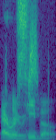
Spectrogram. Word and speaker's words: Arecibo: Is that the proper Arecibo. pronunciation? Yeah, Arecibo. Okay, about Arecibo, and there are other radio observatories that aren't like Arecibo's one big dish, Mhm.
